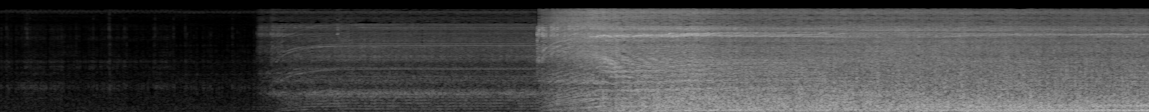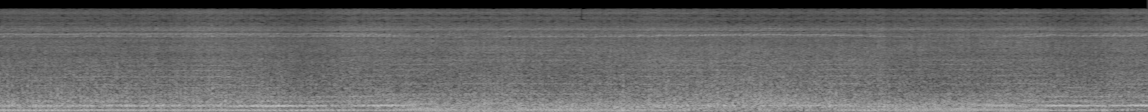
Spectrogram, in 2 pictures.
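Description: Multirotor camera drone's electric motors and propellers: near silence, then about three seconds in the motors spin up at idle, and at about seven seconds they throttle up sharply for take-off. After that the motors and propellers run loud and steady, their pitch shifting slightly as the drone climbs and holds position.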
